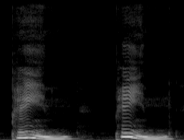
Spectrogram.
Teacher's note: 입술을 완전히 닫은 상태에서 팍 터트려주는 소리입니다.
